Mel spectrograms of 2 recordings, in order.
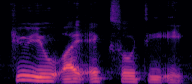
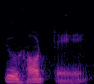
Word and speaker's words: Quixote: If you want, the Spanish pronunciation is Quixote. If you want to stick to the English pronunciation, it is Quixote. Quixote. But in the literary context, we use the Spanish pronunciation rather than the English pronunciation.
